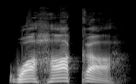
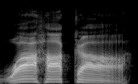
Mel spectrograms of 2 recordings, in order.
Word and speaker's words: Oaxaca: long day of travel but I'm here in Waka that's how you pronounce the name Waka Waka Mexico and this is a cool town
